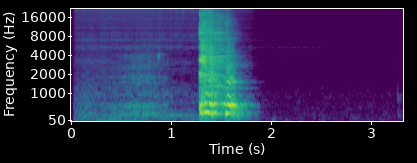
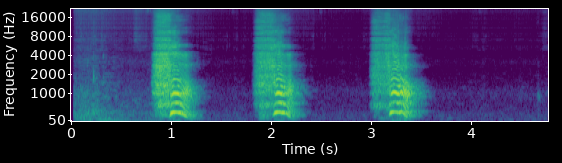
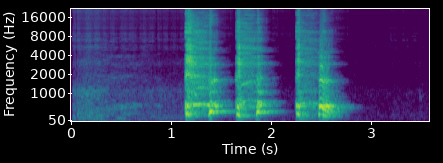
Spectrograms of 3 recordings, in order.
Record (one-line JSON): {"cough_length": "3.3 s", "cough_amplitude": 32768, "cough_signal_mean_std_ratio": 0.31, "exhalation_length": "4.8 s", "exhalation_amplitude": 32768, "exhalation_signal_mean_std_ratio": 0.42, "three_cough_length": "3.6 s", "three_cough_amplitude": 32768, "three_cough_signal_mean_std_ratio": 0.41, "survey_phase": "beta (2021-08-13 to 2022-03-07)", "age": "45-64", "gender": "Female", "wearing_mask": "No", "symptom_headache": true, "smoker_status": "Never smoked", "respiratory_condition_asthma": false, "respiratory_condition_other": false, "recruitment_source": "REACT", "submission_delay": "2 days", "covid_test_result": "Negative", "covid_test_method": "RT-qPCR", "influenza_a_test_result": "Negative", "influenza_b_test_result": "Negative"}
